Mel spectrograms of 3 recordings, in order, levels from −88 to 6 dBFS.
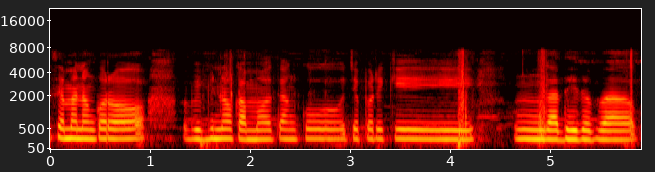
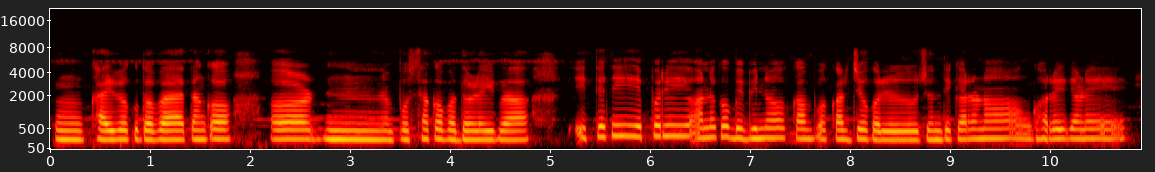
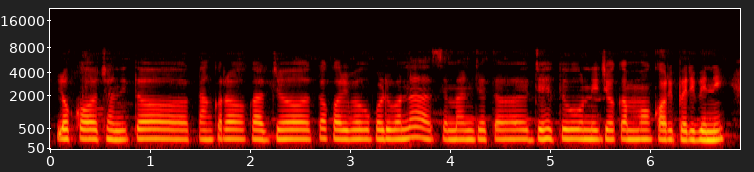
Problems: none marked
